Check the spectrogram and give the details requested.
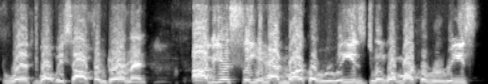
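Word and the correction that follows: Reus: – I think I pronounced that right, Royce. It's Marco Royce.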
